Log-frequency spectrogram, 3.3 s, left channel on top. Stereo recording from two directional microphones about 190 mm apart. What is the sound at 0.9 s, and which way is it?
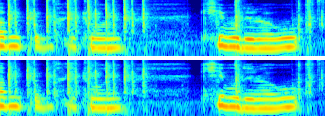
Speech, 15° left (ahead or behind).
